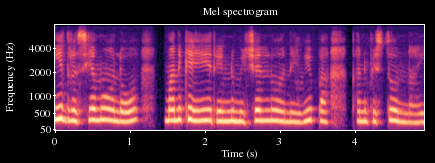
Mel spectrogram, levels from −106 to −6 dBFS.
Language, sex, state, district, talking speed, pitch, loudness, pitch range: Telugu, female, Andhra Pradesh, Krishna, 110 wpm, 290 Hz, -15 LUFS, 275-310 Hz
